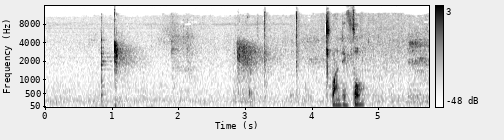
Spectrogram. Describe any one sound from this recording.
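Snooker balls knock together with crisp clicks.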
